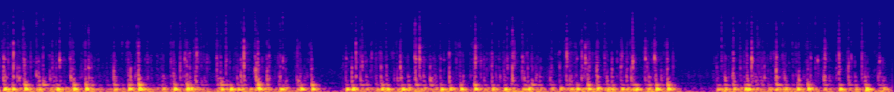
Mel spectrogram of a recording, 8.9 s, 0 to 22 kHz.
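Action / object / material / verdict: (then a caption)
tap / plastic computer keyboard / plastic / none. Fingertips of both hands type fast on a white compact 68-key Niz ATOM 68 keyboard with electro-capacitive switches, white plastic keycaps and a plastic case, resting on a wooden desk. A dense, rapid stream of short, deep, muted keystroke clacks dominates the low end, with brief pauses near 3.3 and 7 seconds before the typing resumes.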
